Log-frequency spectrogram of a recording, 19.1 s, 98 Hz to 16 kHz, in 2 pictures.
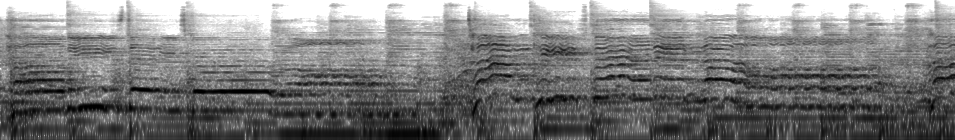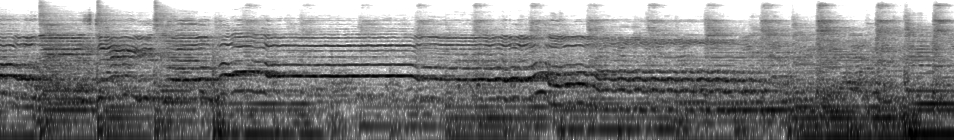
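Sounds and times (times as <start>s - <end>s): acoustic guitar: 0.0s - 19.0s
electric bass: 0.0s - 19.0s.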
